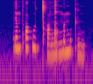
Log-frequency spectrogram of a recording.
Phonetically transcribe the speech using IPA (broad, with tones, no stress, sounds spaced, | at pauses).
ɾ ɛ˦ m tʼ ɒ˦ k͡p u˦ d ǀʰ ɒ˨ ŋ͡ǃ u˨ ŋ͡m œ˦ m u˦ kʼ i˨ m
